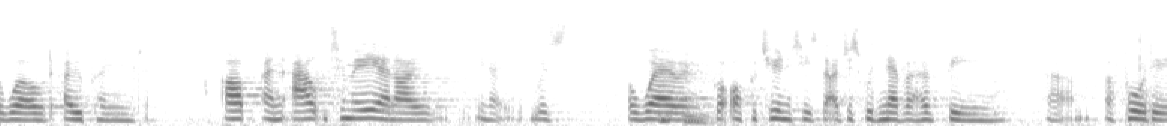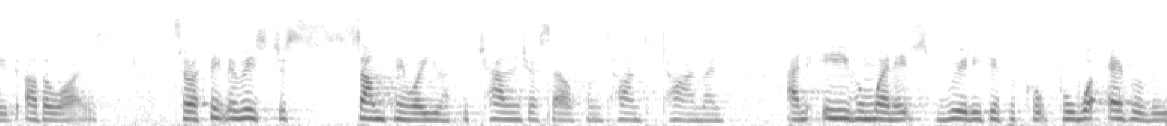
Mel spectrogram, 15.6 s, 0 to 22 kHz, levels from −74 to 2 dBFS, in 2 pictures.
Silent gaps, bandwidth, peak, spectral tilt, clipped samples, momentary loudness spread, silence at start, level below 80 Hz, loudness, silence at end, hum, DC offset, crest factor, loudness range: none; 15 kHz; -22 dBFS; -5 dB/octave; under 0.1%; 14 LU; 0 s; -70 dBFS; -40 LUFS; 0 s; none; under 0.1%; 18 dB; 3 LU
